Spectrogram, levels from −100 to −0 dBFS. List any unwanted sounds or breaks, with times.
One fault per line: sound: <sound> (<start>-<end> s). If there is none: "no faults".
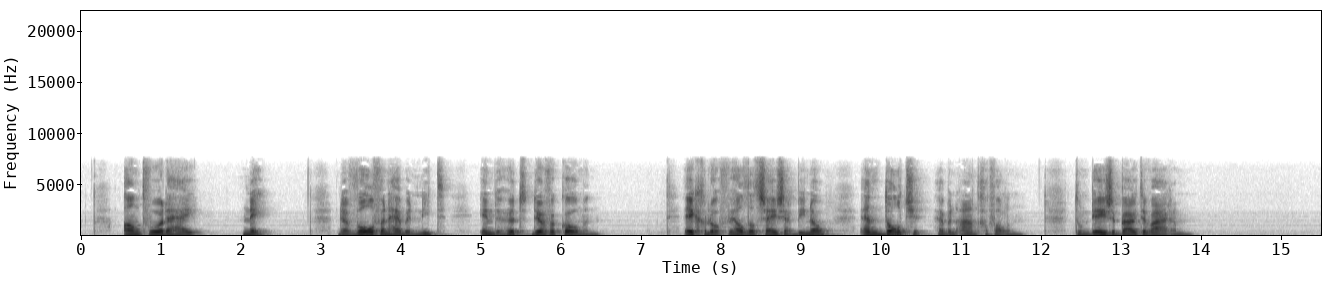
no faults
